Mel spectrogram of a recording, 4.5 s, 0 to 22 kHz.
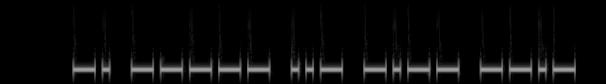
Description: Morse code, heard as a keyed tone, about 23 wpm, 700 Hz. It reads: N0UYQ
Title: USA Call Signs - 5 Characters - 8x Character Spacing - 22wpm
